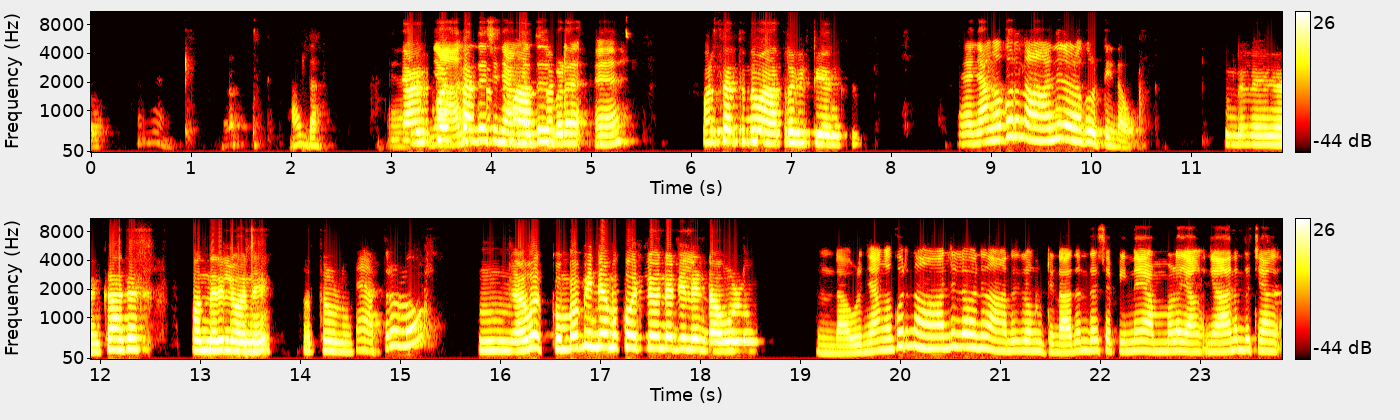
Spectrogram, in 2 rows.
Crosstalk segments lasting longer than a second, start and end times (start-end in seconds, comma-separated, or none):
3.1-4.9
